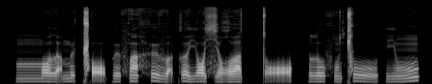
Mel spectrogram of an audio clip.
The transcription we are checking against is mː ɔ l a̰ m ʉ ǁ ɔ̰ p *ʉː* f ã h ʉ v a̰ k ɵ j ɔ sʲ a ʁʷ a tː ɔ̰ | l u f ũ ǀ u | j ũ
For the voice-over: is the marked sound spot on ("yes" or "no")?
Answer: no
